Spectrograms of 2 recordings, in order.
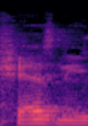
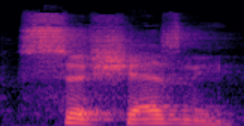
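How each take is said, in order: First: The name starts straight away with a ch sound. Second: A separate s sound, like 'sir', comes first. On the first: "I just say it all in one" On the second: "He's pronouncing the S before he actually says Chesney"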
